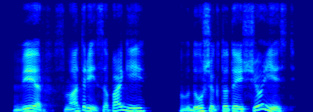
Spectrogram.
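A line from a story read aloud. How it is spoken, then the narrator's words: Sudden loud outburst. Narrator (Russian): Раздалось громко и неожиданно, словно удар грома посреди ночи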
